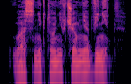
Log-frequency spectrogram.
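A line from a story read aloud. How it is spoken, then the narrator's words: Soft repetition. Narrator (Russian): все так же мягко повторил Игрис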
